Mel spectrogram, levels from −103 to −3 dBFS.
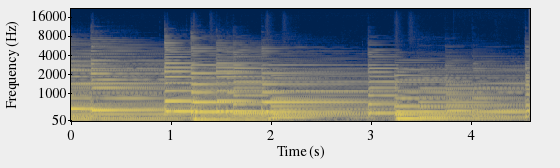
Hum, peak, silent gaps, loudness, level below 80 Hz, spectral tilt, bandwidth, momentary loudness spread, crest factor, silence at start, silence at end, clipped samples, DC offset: none; -2 dBFS; none; -20 LUFS; -46 dBFS; -8 dB/octave; 8 kHz; 9 LU; 16 dB; 0 s; 0 s; under 0.1%; under 0.1%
